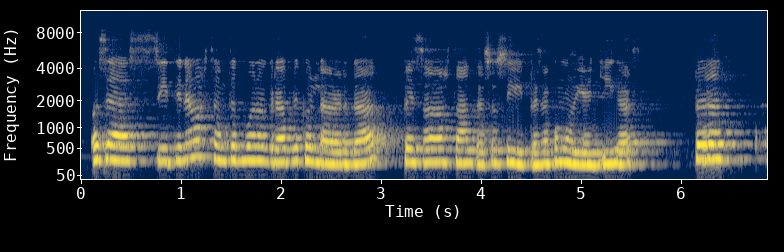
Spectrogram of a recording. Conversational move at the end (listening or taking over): listening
